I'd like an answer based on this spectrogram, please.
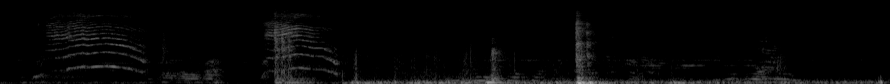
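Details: Kittens meow loudly outside a door while their mother, the cat Chloe, gives birth; two long, wavering, high meows open the clip, then low room noise and human voices follow.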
